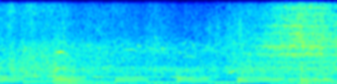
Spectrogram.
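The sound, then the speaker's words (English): A steady wash of ocean surf rolls beneath slow, sustained synth chords that shift every second or so, with the waves swelling gently rather than crashing. No one speaks. “Pretend to put a conch shell to your ear and listen to the sea.”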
